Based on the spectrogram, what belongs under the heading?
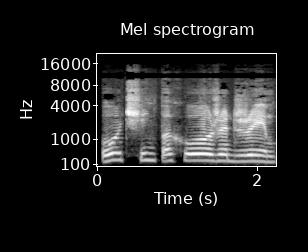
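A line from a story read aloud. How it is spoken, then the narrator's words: Moaning. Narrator (Russian): простонал он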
